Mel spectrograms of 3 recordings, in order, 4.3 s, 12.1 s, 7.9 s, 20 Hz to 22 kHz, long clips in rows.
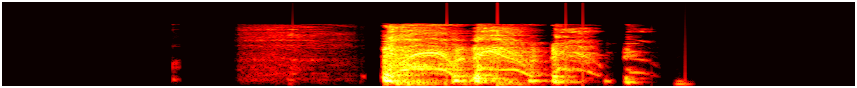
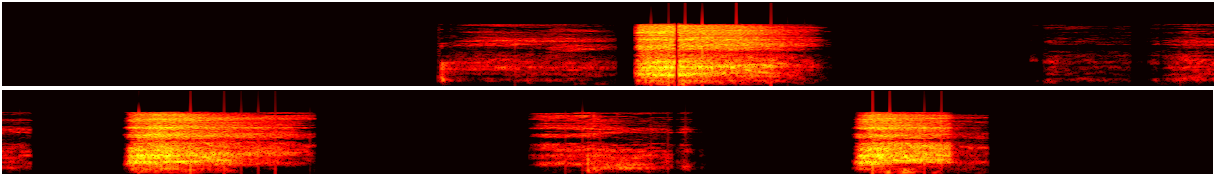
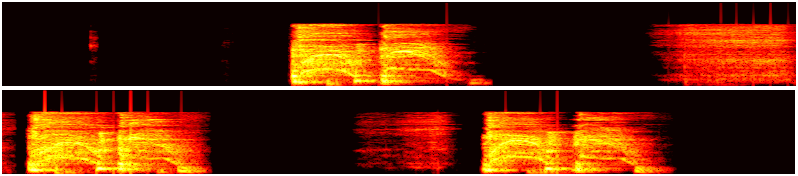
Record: {
  "cough_length": "4.3 s",
  "cough_amplitude": 26511,
  "cough_signal_mean_std_ratio": 0.35,
  "exhalation_length": "12.1 s",
  "exhalation_amplitude": 9291,
  "exhalation_signal_mean_std_ratio": 0.32,
  "three_cough_length": "7.9 s",
  "three_cough_amplitude": 26671,
  "three_cough_signal_mean_std_ratio": 0.44,
  "survey_phase": "beta (2021-08-13 to 2022-03-07)",
  "age": "45-64",
  "gender": "Male",
  "wearing_mask": "No",
  "symptom_none": true,
  "smoker_status": "Never smoked",
  "respiratory_condition_asthma": true,
  "respiratory_condition_other": false,
  "recruitment_source": "REACT",
  "submission_delay": "1 day",
  "covid_test_result": "Negative",
  "covid_test_method": "RT-qPCR"
}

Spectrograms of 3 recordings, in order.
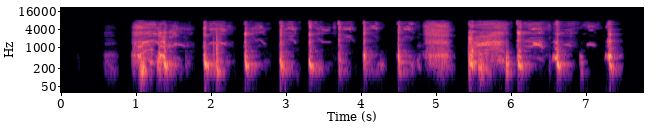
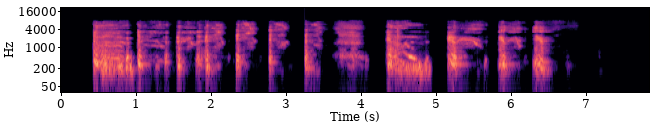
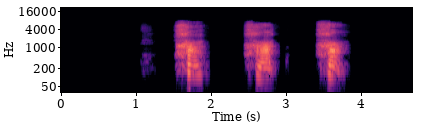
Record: {
  "cough_length": "7.8 s",
  "cough_amplitude": 29016,
  "cough_signal_mean_std_ratio": 0.48,
  "three_cough_length": "7.9 s",
  "three_cough_amplitude": 28462,
  "three_cough_signal_mean_std_ratio": 0.5,
  "exhalation_length": "4.7 s",
  "exhalation_amplitude": 29047,
  "exhalation_signal_mean_std_ratio": 0.33,
  "survey_phase": "beta (2021-08-13 to 2022-03-07)",
  "age": "45-64",
  "gender": "Male",
  "wearing_mask": "No",
  "symptom_cough_any": true,
  "symptom_new_continuous_cough": true,
  "symptom_sore_throat": true,
  "symptom_fatigue": true,
  "symptom_headache": true,
  "symptom_onset": "3 days",
  "smoker_status": "Ex-smoker",
  "respiratory_condition_asthma": false,
  "respiratory_condition_other": false,
  "recruitment_source": "REACT",
  "submission_delay": "1 day",
  "covid_test_result": "Positive",
  "covid_test_method": "RT-qPCR",
  "covid_ct_value": 20.7,
  "covid_ct_gene": "E gene",
  "influenza_a_test_result": "Negative",
  "influenza_b_test_result": "Negative"
}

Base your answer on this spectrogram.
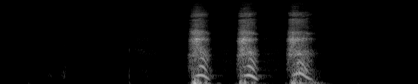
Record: {
  "exhalation_length": "4.2 s",
  "exhalation_amplitude": 10293,
  "exhalation_signal_mean_std_ratio": 0.32,
  "survey_phase": "beta (2021-08-13 to 2022-03-07)",
  "age": "18-44",
  "gender": "Female",
  "wearing_mask": "No",
  "symptom_none": true,
  "smoker_status": "Never smoked",
  "respiratory_condition_asthma": false,
  "respiratory_condition_other": false,
  "recruitment_source": "REACT",
  "submission_delay": "2 days",
  "covid_test_result": "Negative",
  "covid_test_method": "RT-qPCR"
}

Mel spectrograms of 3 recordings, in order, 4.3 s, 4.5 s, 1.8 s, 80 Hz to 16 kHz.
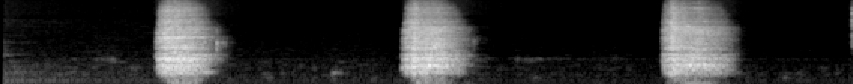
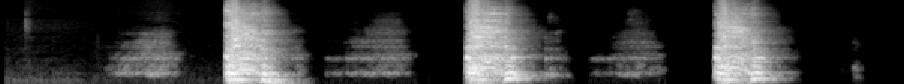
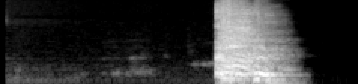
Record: {
  "exhalation_length": "4.3 s",
  "exhalation_amplitude": 32767,
  "exhalation_signal_mean_std_ratio": 0.33,
  "three_cough_length": "4.5 s",
  "three_cough_amplitude": 32768,
  "three_cough_signal_mean_std_ratio": 0.36,
  "cough_length": "1.8 s",
  "cough_amplitude": 32768,
  "cough_signal_mean_std_ratio": 0.38,
  "survey_phase": "beta (2021-08-13 to 2022-03-07)",
  "age": "45-64",
  "gender": "Male",
  "wearing_mask": "No",
  "symptom_cough_any": true,
  "symptom_runny_or_blocked_nose": true,
  "symptom_fatigue": true,
  "symptom_headache": true,
  "smoker_status": "Never smoked",
  "respiratory_condition_asthma": false,
  "respiratory_condition_other": false,
  "recruitment_source": "REACT",
  "submission_delay": "32 days",
  "covid_test_result": "Negative",
  "covid_test_method": "RT-qPCR"
}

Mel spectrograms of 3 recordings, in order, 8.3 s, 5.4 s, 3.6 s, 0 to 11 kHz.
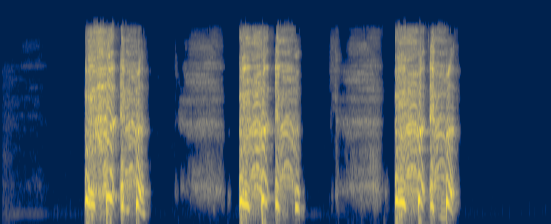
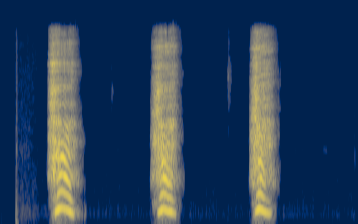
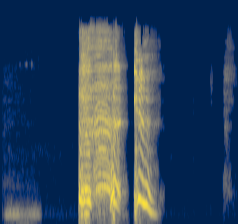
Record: {
  "three_cough_length": "8.3 s",
  "three_cough_amplitude": 31003,
  "three_cough_signal_mean_std_ratio": 0.43,
  "exhalation_length": "5.4 s",
  "exhalation_amplitude": 31585,
  "exhalation_signal_mean_std_ratio": 0.35,
  "cough_length": "3.6 s",
  "cough_amplitude": 31387,
  "cough_signal_mean_std_ratio": 0.43,
  "survey_phase": "beta (2021-08-13 to 2022-03-07)",
  "age": "45-64",
  "gender": "Female",
  "wearing_mask": "No",
  "symptom_cough_any": true,
  "symptom_runny_or_blocked_nose": true,
  "symptom_headache": true,
  "symptom_onset": "4 days",
  "smoker_status": "Never smoked",
  "respiratory_condition_asthma": false,
  "respiratory_condition_other": false,
  "recruitment_source": "Test and Trace",
  "submission_delay": "3 days",
  "covid_test_result": "Positive",
  "covid_test_method": "ePCR"
}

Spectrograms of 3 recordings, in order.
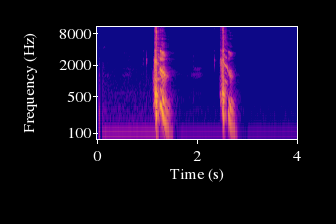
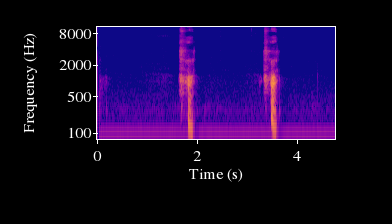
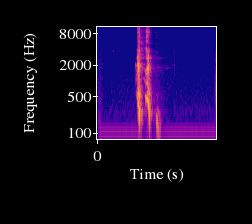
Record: {
  "three_cough_length": "4.0 s",
  "three_cough_amplitude": 32768,
  "three_cough_signal_mean_std_ratio": 0.22,
  "exhalation_length": "4.8 s",
  "exhalation_amplitude": 20488,
  "exhalation_signal_mean_std_ratio": 0.19,
  "cough_length": "2.4 s",
  "cough_amplitude": 32768,
  "cough_signal_mean_std_ratio": 0.21,
  "survey_phase": "beta (2021-08-13 to 2022-03-07)",
  "age": "65+",
  "gender": "Male",
  "wearing_mask": "No",
  "symptom_sore_throat": true,
  "symptom_onset": "2 days",
  "smoker_status": "Ex-smoker",
  "respiratory_condition_asthma": false,
  "respiratory_condition_other": false,
  "recruitment_source": "REACT",
  "submission_delay": "2 days",
  "covid_test_result": "Negative",
  "covid_test_method": "RT-qPCR",
  "influenza_a_test_result": "Negative",
  "influenza_b_test_result": "Negative"
}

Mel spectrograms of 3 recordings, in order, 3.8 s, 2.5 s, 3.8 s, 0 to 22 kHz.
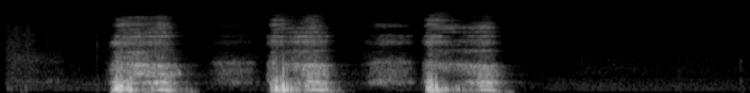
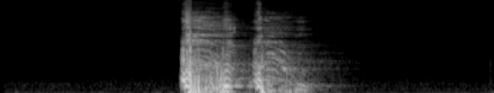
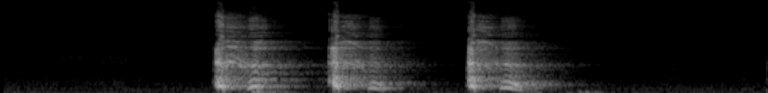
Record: {
  "exhalation_length": "3.8 s",
  "exhalation_amplitude": 32531,
  "exhalation_signal_mean_std_ratio": 0.34,
  "cough_length": "2.5 s",
  "cough_amplitude": 32768,
  "cough_signal_mean_std_ratio": 0.3,
  "three_cough_length": "3.8 s",
  "three_cough_amplitude": 11074,
  "three_cough_signal_mean_std_ratio": 0.34,
  "survey_phase": "alpha (2021-03-01 to 2021-08-12)",
  "age": "45-64",
  "gender": "Male",
  "wearing_mask": "No",
  "symptom_cough_any": true,
  "symptom_fatigue": true,
  "symptom_fever_high_temperature": true,
  "symptom_headache": true,
  "symptom_change_to_sense_of_smell_or_taste": true,
  "smoker_status": "Never smoked",
  "respiratory_condition_asthma": false,
  "respiratory_condition_other": false,
  "recruitment_source": "Test and Trace",
  "submission_delay": "2 days",
  "covid_test_result": "Positive",
  "covid_test_method": "RT-qPCR",
  "covid_ct_value": 25.2,
  "covid_ct_gene": "ORF1ab gene"
}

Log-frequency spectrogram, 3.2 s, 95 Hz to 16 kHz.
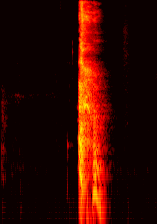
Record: {
  "cough_length": "3.2 s",
  "cough_amplitude": 16141,
  "cough_signal_mean_std_ratio": 0.26,
  "survey_phase": "beta (2021-08-13 to 2022-03-07)",
  "age": "65+",
  "gender": "Male",
  "wearing_mask": "No",
  "symptom_none": true,
  "smoker_status": "Ex-smoker",
  "respiratory_condition_asthma": false,
  "respiratory_condition_other": false,
  "recruitment_source": "REACT",
  "submission_delay": "2 days",
  "covid_test_result": "Negative",
  "covid_test_method": "RT-qPCR"
}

